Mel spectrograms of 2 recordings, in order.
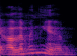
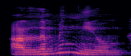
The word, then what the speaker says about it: aluminium: I say aluminium. Aluminum. What? Aluminum. Aluminum. I don't freaking know. Anyway, you say it a bit differently than I do. So, like you say, Pat, both ways are the right way to say it.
